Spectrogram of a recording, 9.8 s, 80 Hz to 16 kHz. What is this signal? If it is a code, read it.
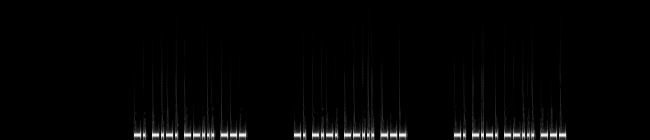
Morse code, heard as a keyed tone, about 34 wpm, 700 Hz. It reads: NC7O NC7O NC7O
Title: USA Call Signs - 4 Characters - Repeated 3x - 35wpm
